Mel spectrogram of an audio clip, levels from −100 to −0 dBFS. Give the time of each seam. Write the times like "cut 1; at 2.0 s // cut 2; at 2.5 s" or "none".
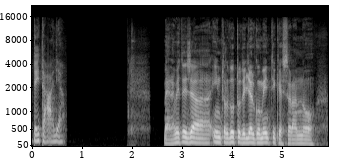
none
